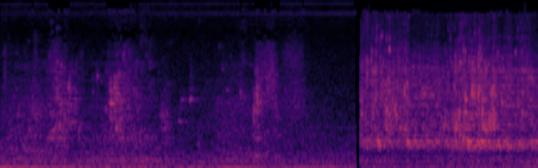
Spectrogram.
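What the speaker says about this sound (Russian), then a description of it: "Все, заливаем в бочку." Homemade corn whiskey, a bourbon-style second distillate, poured into a barrel: a soft trickling flow that turns into a louder, denser splashing stream partway through.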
